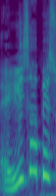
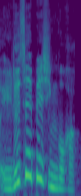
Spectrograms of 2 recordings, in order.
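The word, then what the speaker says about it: Erzsébet: 받았어요네 다음은 에르자베 있니다 미국 발음으로는 엘리자벳 발음이 되는 거 같은데 헝가리 발음 상으로 에르제베트이 에르자베 부르기 때문에 르제베르는 인물은 앞선 두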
